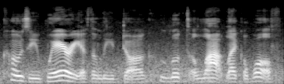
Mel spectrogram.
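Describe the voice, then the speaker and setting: A woman reading a children's picture book aloud in an expressive, deliberate storytelling manner. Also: low voice, slight background noise, low-quality recording. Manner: deliberate, dramatic storytelling with acted voices. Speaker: storybook reader.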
